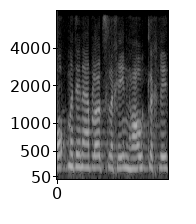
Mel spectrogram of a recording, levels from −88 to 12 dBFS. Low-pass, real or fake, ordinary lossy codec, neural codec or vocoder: 7.2 kHz; fake; none; codec, 16 kHz, 6 kbps, DAC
